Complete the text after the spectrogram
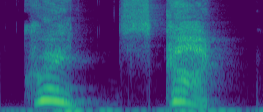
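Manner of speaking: shrill, very high, loud, booming exclamation. Asked for his best Great Scott, a speaker gives the exclaiming impression. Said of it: "Hit me with your best Great Scott".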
